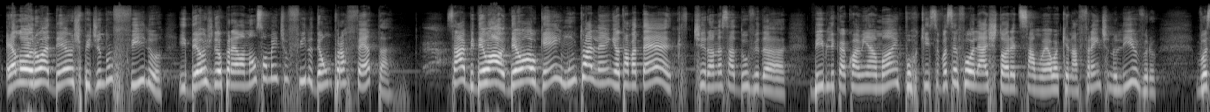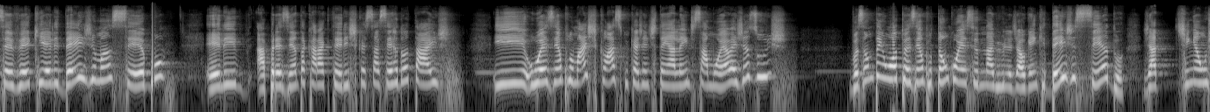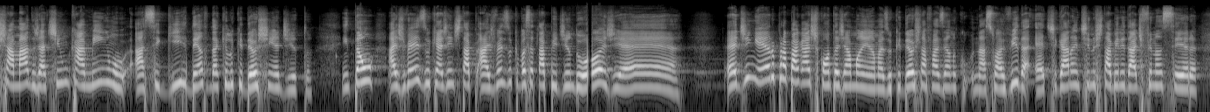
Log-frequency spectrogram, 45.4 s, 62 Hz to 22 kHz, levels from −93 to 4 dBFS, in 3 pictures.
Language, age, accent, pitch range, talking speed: Portuguese, 20-39, Brazilian, 235-295 Hz, 180 wpm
